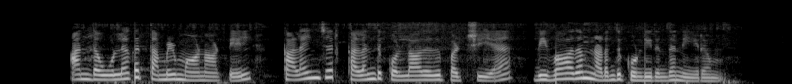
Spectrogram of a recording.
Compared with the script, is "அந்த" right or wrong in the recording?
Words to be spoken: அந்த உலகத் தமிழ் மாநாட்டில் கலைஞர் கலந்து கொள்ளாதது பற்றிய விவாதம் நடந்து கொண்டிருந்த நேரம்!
right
